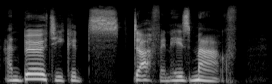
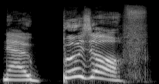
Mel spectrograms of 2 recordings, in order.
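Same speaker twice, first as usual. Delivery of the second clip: grumpy carp; 5 dB louder, slower than usual. Acted. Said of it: "said Colin".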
